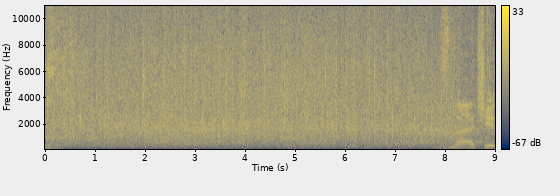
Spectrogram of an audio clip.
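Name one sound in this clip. An audience applauds and cheers loudly.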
